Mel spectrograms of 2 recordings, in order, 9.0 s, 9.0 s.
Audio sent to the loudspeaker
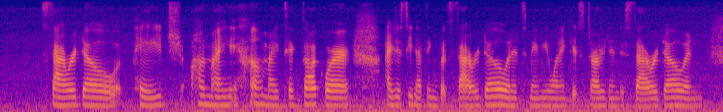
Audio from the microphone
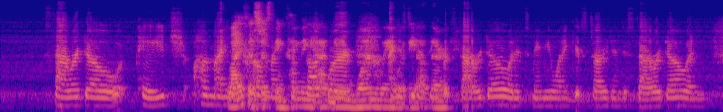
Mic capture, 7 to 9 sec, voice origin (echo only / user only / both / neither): echo only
